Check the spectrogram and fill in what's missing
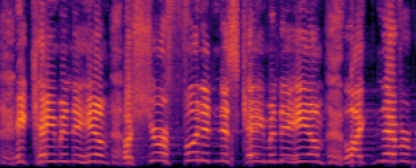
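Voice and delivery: high, driving, rhythmic exultation; full-force preaching. Acted. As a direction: build each repeated phrase like a revival preacher.

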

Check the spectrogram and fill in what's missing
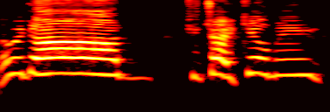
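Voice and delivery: high, loud mock wail of alarm; mock hysterical. Co-host acting out the psychopath faking an attack, mock hysterical. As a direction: cry out in hammed-up panic. Acted quote of film villain.

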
